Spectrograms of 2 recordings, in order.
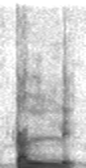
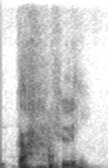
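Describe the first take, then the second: First: "Calle" as cal-li, with a held double L; long voiced L. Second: "Cajli" with a breath of h before the L; aspirated L. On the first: Teacher gives own region's way, "Calle" with long L. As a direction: hold the L in "Calle", voiced, no breath. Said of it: "Nosotros lo diríamos Calle". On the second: Teacher imitates another region's speakers, "Cajli" with aspirated L. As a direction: puff air between "Ca" and "li" in "Cajli". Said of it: "que aspiran una L". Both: Shown as a demonstration.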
